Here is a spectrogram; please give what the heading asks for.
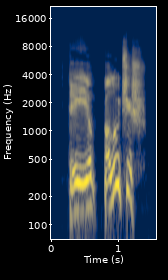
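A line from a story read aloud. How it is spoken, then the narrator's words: Harsh bark. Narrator (Russian): рявкнул Кабр Гвин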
